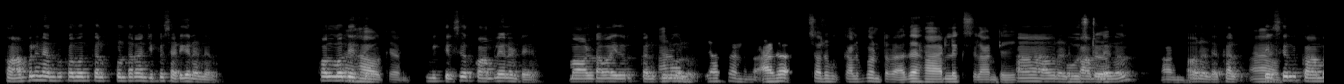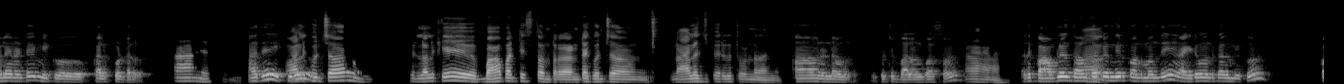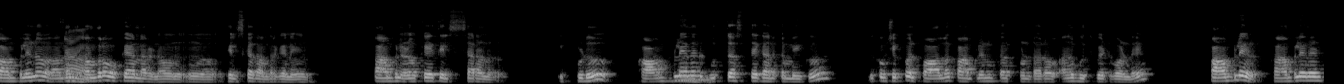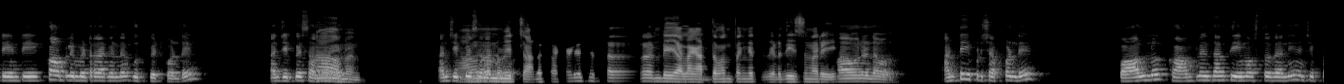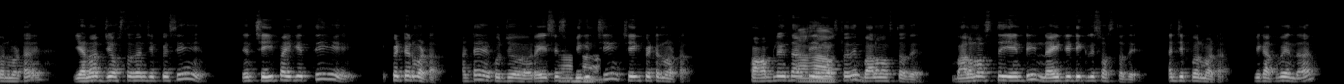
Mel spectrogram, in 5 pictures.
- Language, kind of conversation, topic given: Telugu, podcast, సృజనాత్మకంగా ఉండేందుకు నువ్వు రోజూ ఏమేమి చేస్తావు?
- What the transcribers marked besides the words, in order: in English: "మాల్‌టోవా"; lip smack; in English: "నాలెడ్జ్"; in English: "కాంప్లిమెంట్‌రాగా"; in English: "ఎనర్జీ"; in English: "రెయిస్"; in English: "నైన్టీ డిగ్రీస్"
